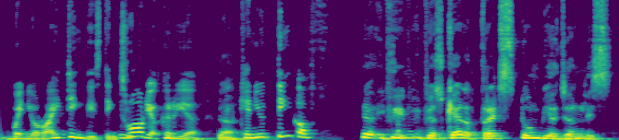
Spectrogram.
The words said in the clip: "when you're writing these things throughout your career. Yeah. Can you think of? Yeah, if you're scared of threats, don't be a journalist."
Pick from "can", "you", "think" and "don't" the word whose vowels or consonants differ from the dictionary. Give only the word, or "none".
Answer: think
